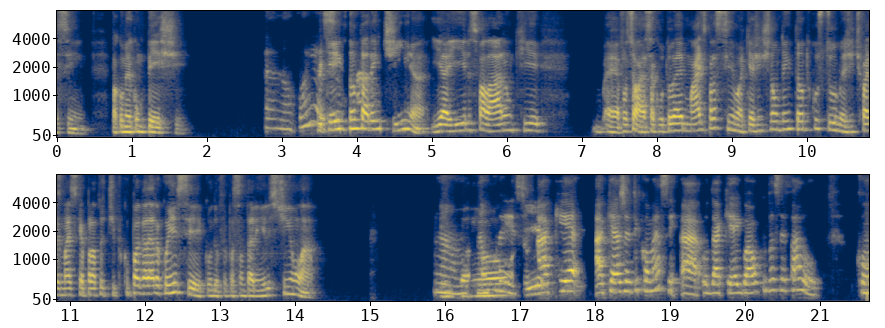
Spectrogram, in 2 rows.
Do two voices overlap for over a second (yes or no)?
yes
